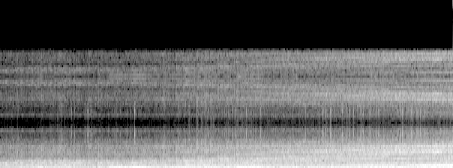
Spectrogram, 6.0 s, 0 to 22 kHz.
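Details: Renault Zoe Q210 electric car at 63,000 km: several clear whines climb in pitch together as the car speeds up over road rumble; the drive motor is whining.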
